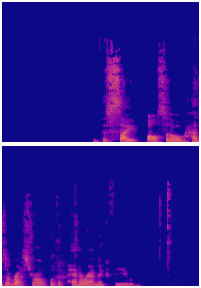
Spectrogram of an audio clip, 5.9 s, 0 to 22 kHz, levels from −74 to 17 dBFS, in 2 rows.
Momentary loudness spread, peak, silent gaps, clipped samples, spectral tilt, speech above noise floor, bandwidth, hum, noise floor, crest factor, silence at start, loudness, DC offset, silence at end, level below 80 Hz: 18 LU; -4 dBFS; none; under 0.1%; -4 dB/octave; 55 dB; 16.5 kHz; none; -80 dBFS; 24 dB; 1.35 s; -24 LUFS; under 0.1%; 0.4 s; -70 dBFS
